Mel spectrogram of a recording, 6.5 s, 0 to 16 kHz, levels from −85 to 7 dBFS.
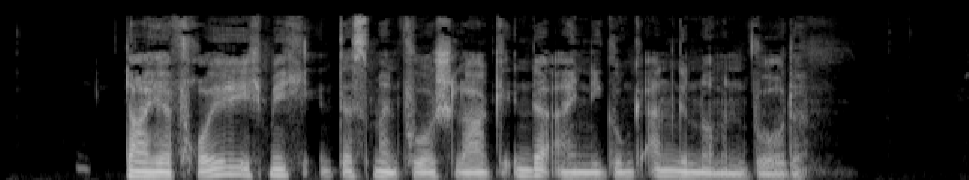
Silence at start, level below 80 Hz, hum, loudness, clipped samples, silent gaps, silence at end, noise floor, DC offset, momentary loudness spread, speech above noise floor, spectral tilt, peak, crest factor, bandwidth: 0.85 s; -42 dBFS; none; -22 LUFS; under 0.1%; none; 1.1 s; -75 dBFS; under 0.1%; 8 LU; 53 dB; -5 dB/octave; 0 dBFS; 22 dB; 11.5 kHz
